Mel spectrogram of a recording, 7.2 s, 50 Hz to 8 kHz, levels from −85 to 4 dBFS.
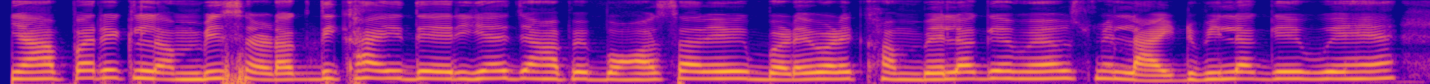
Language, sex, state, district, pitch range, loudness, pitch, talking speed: Hindi, female, Chhattisgarh, Bilaspur, 230-255 Hz, -16 LUFS, 240 Hz, 200 wpm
